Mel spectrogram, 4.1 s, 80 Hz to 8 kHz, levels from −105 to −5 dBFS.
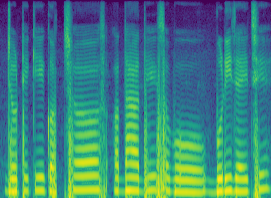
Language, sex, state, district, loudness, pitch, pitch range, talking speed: Odia, female, Odisha, Khordha, -13 LUFS, 185 Hz, 175-195 Hz, 90 wpm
